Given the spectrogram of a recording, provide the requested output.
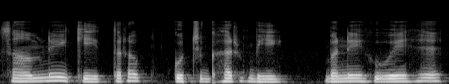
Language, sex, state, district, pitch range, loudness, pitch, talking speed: Hindi, male, Uttar Pradesh, Saharanpur, 130-150 Hz, -15 LUFS, 140 Hz, 120 wpm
